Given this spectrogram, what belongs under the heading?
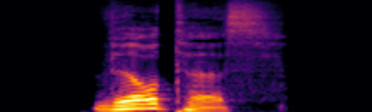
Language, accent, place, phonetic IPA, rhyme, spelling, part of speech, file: German, Germany, Berlin, [ˈvɪʁtəs], -ɪʁtəs, Wirtes, noun, De-Wirtes.ogg
- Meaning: genitive singular of Wirt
